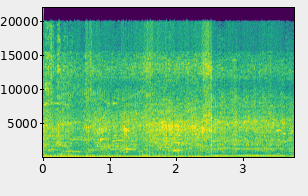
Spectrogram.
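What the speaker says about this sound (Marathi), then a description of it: "ए अरे बाईक आहे बेटा, एवढं काय घाबरायचं." A motorbike engine idles and runs with a steady low rumble near a beach, close and continuous throughout, with people talking over it.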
